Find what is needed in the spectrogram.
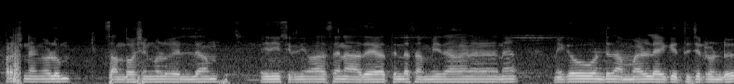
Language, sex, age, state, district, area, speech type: Malayalam, male, 18-30, Kerala, Alappuzha, rural, spontaneous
